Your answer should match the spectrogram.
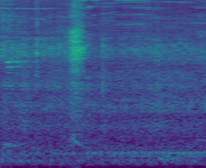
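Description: Coach bus diesel engine running at low revs, a steady low rumble.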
